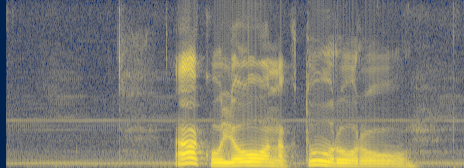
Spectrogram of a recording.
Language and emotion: Russian, sad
